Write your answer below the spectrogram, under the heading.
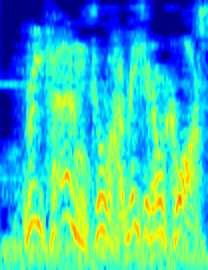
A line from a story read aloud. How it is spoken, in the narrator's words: Zinge shouted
